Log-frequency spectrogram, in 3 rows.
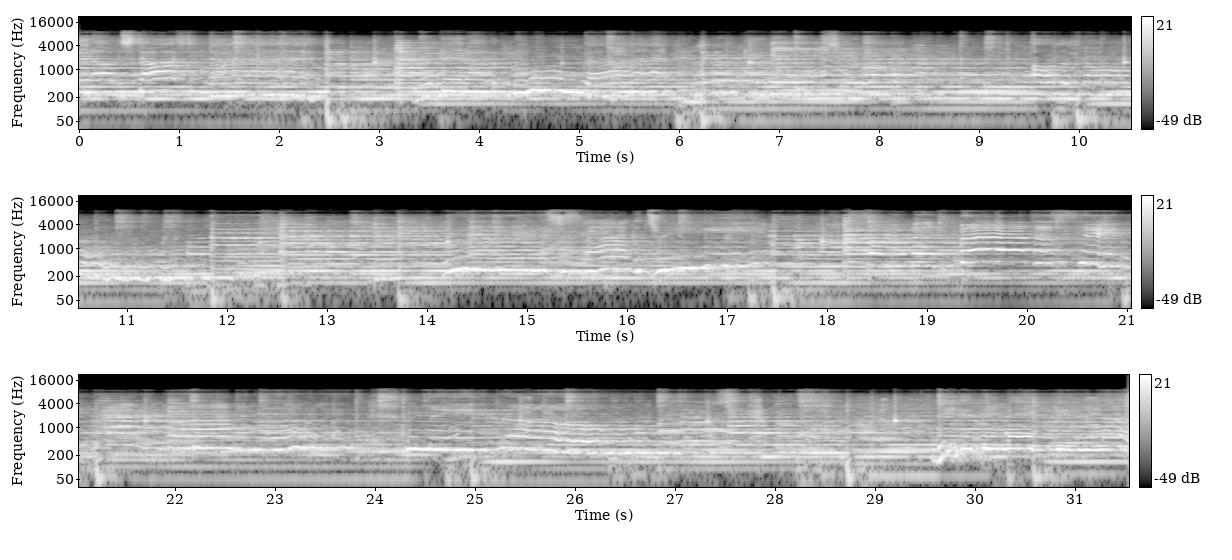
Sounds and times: Music: 0:00.0 - 0:31.5.

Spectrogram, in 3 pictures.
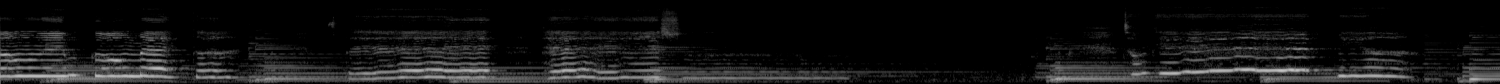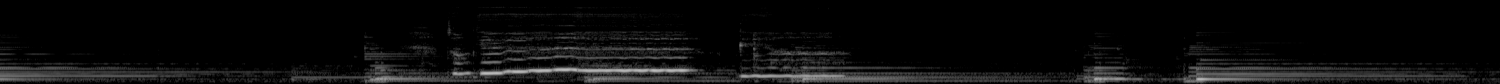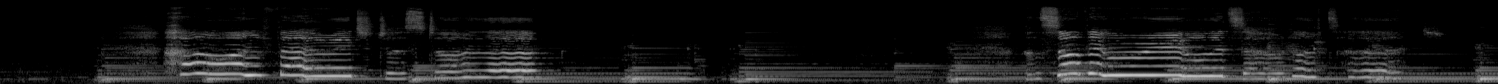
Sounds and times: Guitar: 0:00.0 - 0:44.9.

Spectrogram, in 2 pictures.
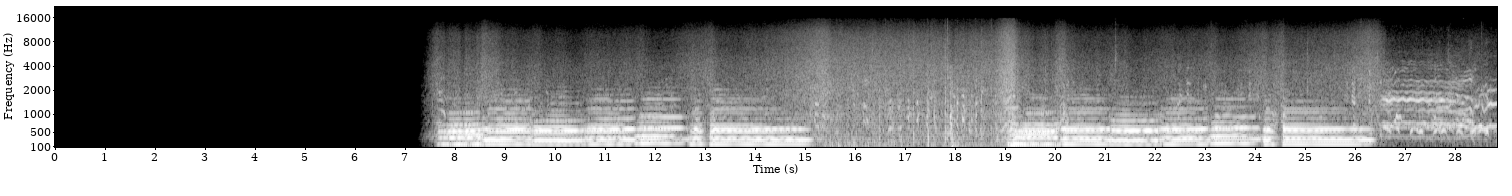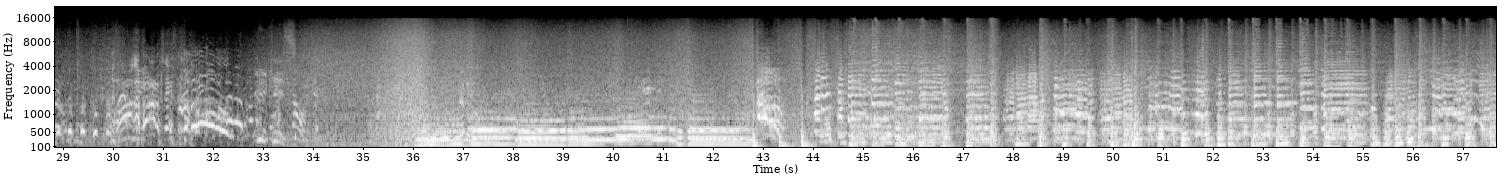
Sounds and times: Stream: 0:07.4 - 0:57.6.

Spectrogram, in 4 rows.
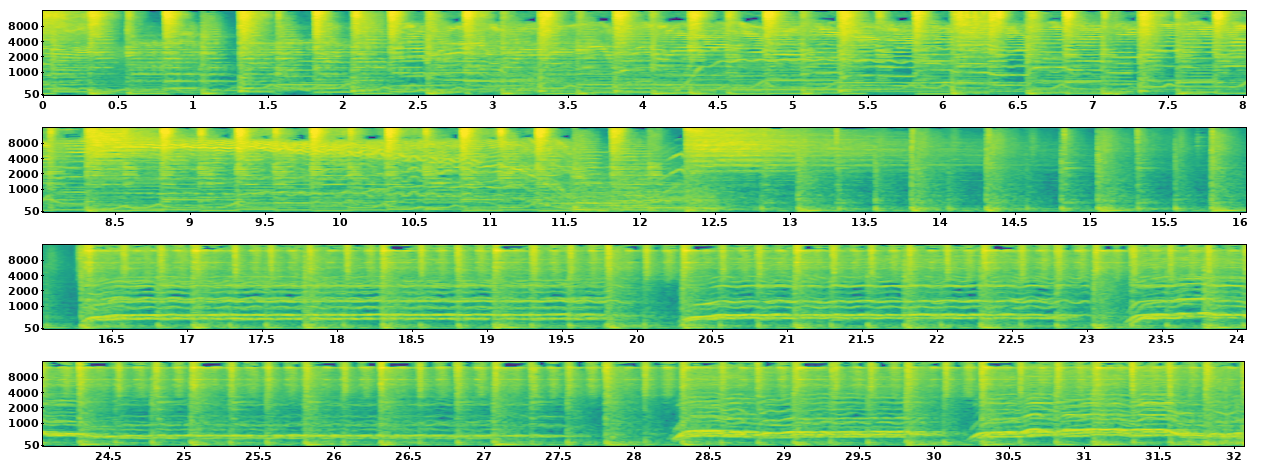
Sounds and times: Bass drum: 0:00.0 - 0:32.0
Drum kit: 0:00.0 - 0:32.0.

